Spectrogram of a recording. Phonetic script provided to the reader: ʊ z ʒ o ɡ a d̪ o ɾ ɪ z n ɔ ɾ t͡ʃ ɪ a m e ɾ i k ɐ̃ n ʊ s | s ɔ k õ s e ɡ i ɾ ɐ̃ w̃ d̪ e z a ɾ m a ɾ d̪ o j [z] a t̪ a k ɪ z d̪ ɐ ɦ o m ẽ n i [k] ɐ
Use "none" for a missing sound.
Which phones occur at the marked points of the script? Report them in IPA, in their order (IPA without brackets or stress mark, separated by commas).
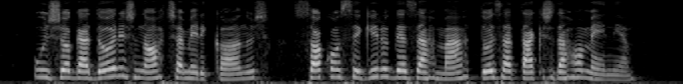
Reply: z, none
